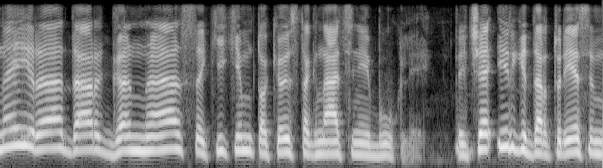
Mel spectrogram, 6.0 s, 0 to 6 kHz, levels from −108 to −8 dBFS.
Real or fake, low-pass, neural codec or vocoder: real; 5.4 kHz; none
